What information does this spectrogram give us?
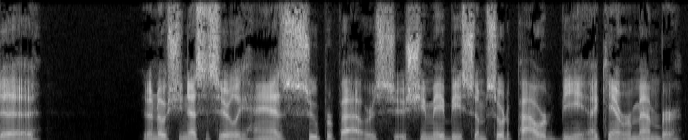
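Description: Creaky-voiced man rambling softly through bedtime talk. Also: medium pitch, dry recording, studio quality. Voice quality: creaky, gravelly. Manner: meandering, stammering, loses his thread. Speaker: host of a bedtime sleep podcast.

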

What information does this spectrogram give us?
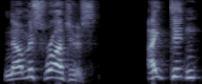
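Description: A man playing a proper, wordy gentleman in a 1940s radio drama, with genteel old-fashioned exclamations. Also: very high voice, animated, unhurried, dry recording, studio quality, full character voice. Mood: flustered.

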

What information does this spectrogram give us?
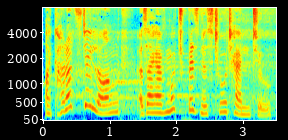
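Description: A woman voicing a courteous, weary and anxious male messenger god in a storybook, formal, earnest and deliberate. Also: on the high side, very animated. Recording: long reverb, music underneath.

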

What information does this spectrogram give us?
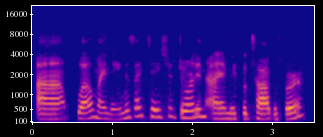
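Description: A woman's voice: medium pitch, moderate pace, poor audio. A woman from Boston, a photographer and guest, talking in a friendly way. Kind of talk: casual conversation.

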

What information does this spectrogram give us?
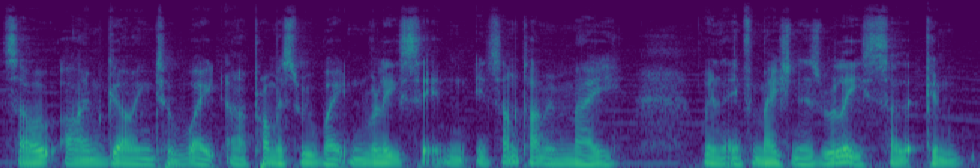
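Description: A man hosting a music podcast in a casual, rambling way, his voice croaky from a cold. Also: fairly low pitch, steady tone, brisk, a little mellow. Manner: rambling, many ums and restarts. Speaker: podcast host.

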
